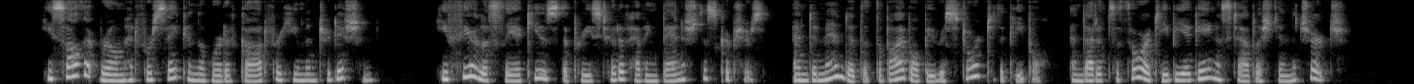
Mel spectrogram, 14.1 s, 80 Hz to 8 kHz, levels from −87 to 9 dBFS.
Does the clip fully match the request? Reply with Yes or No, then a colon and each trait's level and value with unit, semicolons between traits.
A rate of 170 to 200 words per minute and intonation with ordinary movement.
Yes: average, 180 wpm; average, 4.3 semitones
